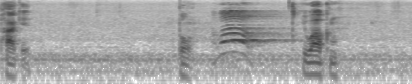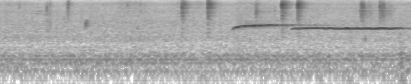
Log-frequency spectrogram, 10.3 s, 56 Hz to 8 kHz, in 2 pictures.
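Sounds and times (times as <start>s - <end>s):
speech: 0.0s - 0.5s, 2.2s - 4.3s
low hum: 0.0s - 10.2s
person whistling held notes: 8.0s - 10.2s.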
